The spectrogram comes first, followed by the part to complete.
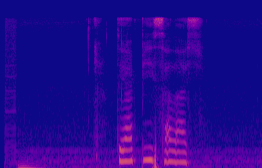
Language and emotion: Russian, neutral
